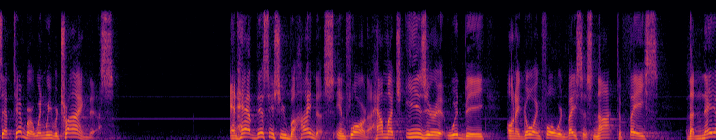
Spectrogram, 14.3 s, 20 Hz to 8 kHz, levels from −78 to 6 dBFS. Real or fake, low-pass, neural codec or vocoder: real; 7.2 kHz; none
